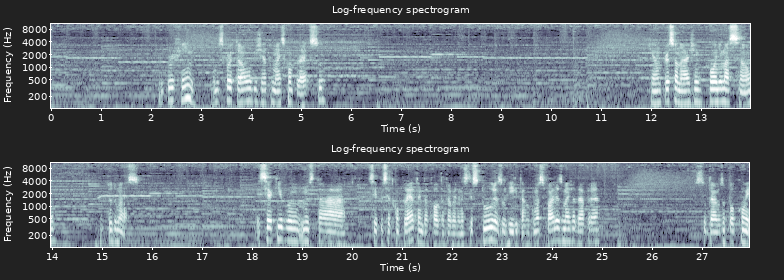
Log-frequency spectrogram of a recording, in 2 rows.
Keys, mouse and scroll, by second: 2.2 click, 4.1 click, 9.0 click, 16.1 click, 25.2-27.3 middle drag, 27.6 middle click.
